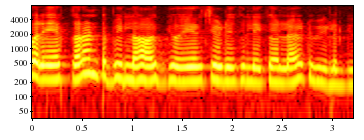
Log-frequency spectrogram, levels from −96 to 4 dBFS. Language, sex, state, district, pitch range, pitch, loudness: Rajasthani, female, Rajasthan, Churu, 205-230 Hz, 215 Hz, -17 LUFS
